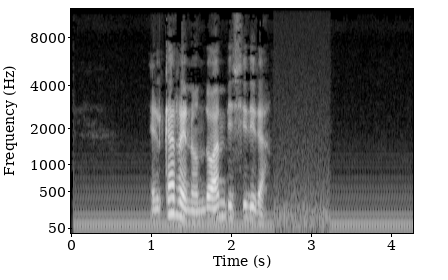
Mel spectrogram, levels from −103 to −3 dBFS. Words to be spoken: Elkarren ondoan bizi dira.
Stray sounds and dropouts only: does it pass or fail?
pass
